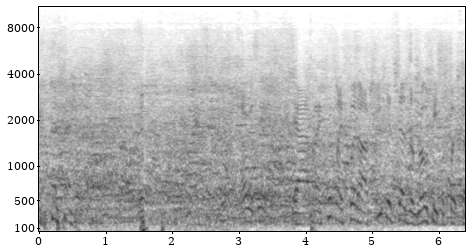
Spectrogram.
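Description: Many people chatter and talk over each other in a large echoing hall.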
